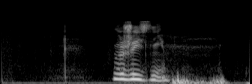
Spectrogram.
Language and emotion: Russian, neutral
